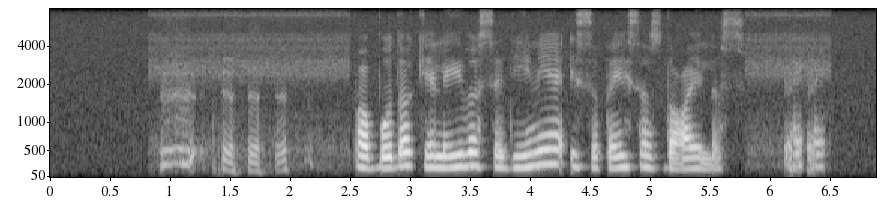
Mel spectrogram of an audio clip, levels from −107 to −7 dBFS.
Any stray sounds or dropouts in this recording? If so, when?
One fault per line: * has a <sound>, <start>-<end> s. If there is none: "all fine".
* has a laugh, 0.9-2.2 s
* has a laugh, 6.1-6.5 s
